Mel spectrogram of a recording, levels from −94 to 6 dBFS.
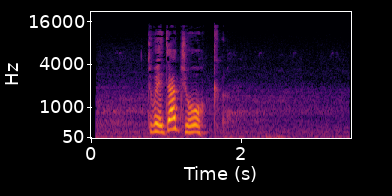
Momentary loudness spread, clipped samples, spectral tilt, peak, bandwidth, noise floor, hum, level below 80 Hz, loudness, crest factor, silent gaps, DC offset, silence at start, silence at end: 24 LU; under 0.1%; -5.5 dB/octave; -2 dBFS; 14 kHz; -54 dBFS; none; -54 dBFS; -17 LUFS; 20 dB; none; under 0.1%; 0.75 s; 2 s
